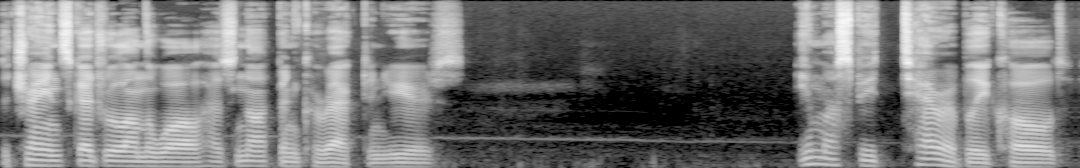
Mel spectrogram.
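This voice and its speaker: Man playing a slow, deep, courtly vampire. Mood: polite, inviting. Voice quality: low, gravelly. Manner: formal, archaic, courteous and flirtatious phrasing. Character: courtly male vampire host, smooth, gently menacing and seductive. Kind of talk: ASMR roleplay, slow and intimate.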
